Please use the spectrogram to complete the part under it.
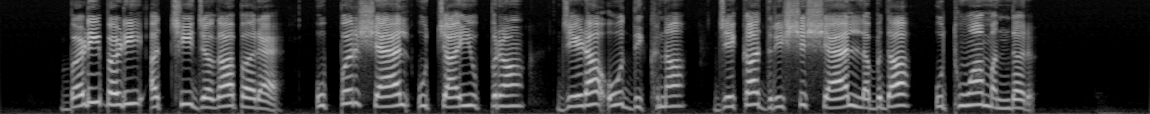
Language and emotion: Dogri, neutral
